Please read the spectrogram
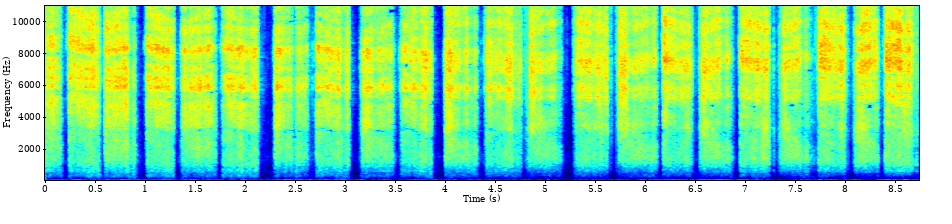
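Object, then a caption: Textured watercolour paper. A brush-tip marker rubs back and forth over a flat sheet of white textured watercolor paper, filling in a red patch. About 27 quick strokes, roughly two per second, make a bright, raspy scratching, each broken by a brief gap. The sound is mostly high and has little low end.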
